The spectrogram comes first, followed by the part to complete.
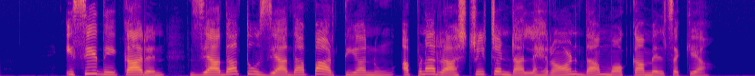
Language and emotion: Punjabi, neutral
